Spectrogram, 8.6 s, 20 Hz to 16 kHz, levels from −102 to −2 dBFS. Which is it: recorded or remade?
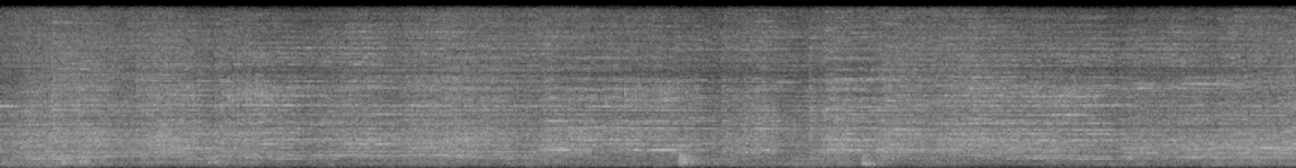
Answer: recorded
